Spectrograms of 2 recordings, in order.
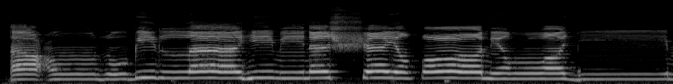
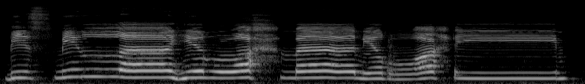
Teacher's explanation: Rendah, kemudian tinggi bismillahnya.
